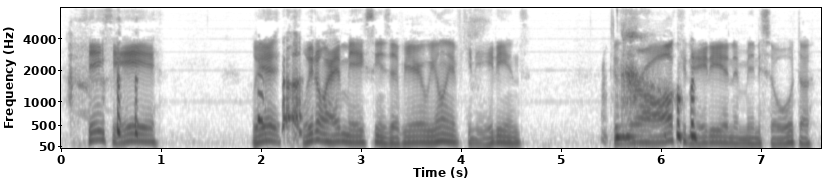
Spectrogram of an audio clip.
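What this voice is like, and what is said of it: Mocking Minnesotan accent. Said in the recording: “You making fun of my accent already? ... make fun of my ... Minnesotan ... accent.”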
